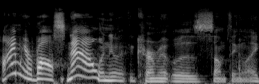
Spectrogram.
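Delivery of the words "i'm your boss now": very high, little cartoon mouse voice. Retelling a sketch where Disney bought the Muppets: Mickey Mouse voice. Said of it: "Mickey Mouse being like".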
